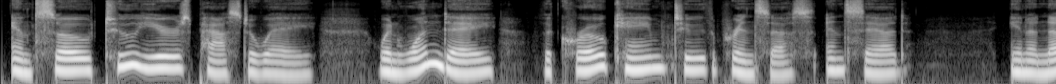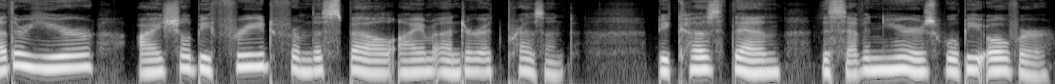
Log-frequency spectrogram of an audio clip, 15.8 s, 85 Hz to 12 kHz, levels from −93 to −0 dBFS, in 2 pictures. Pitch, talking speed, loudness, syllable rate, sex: 190 Hz, 150 wpm, -16 LUFS, 4.0 syllables/s, female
